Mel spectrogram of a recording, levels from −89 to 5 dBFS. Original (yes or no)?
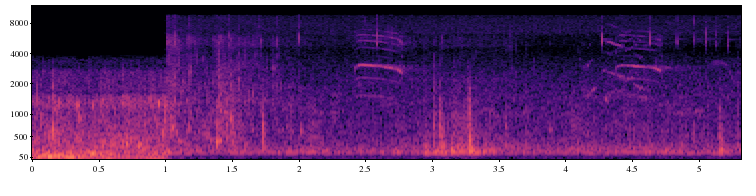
yes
